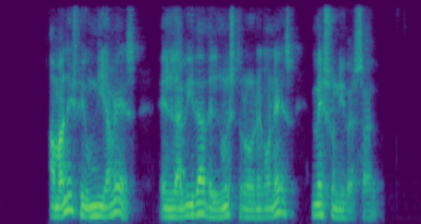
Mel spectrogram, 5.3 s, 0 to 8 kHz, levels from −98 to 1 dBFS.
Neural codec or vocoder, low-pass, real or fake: codec, 16 kHz, 0.8 kbps, ZipCodec; 7.2 kHz; fake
